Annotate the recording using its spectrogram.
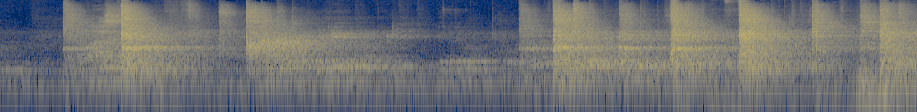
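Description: Sneakers squeak and thud on a court floor.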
